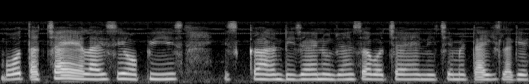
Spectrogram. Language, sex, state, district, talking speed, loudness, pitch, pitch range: Hindi, female, Maharashtra, Gondia, 190 wpm, -16 LUFS, 230 Hz, 225-235 Hz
